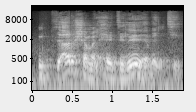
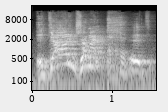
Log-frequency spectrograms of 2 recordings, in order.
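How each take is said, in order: First: Said in the usual way. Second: Indignant surprise. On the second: Acted. Father protests at accusation.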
